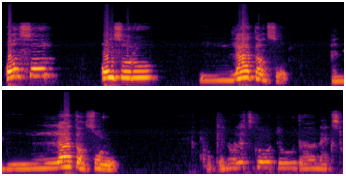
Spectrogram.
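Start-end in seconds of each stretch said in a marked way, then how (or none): 0.1-2.1 higher, louder drill call; command drill. Shown as a demonstration. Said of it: "again, once more". 2.6-6.1 slow, drawn-out la tansur; slow negation drill. Shown as a demonstration. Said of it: "once more".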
